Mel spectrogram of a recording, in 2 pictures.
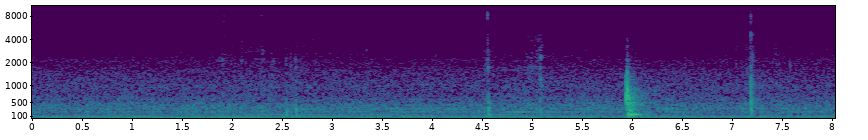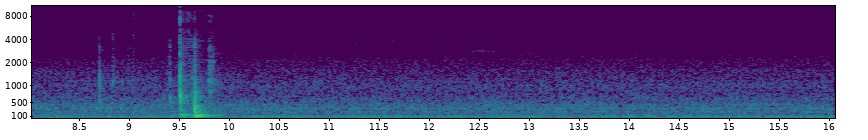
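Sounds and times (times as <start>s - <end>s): dull knocks of box set down: 6.0s - 6.2s.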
